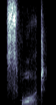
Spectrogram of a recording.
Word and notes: swart: Indian

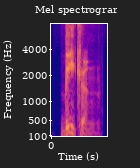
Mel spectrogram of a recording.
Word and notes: beacon: British English

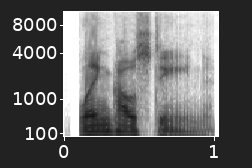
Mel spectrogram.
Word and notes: langoustine: American English

